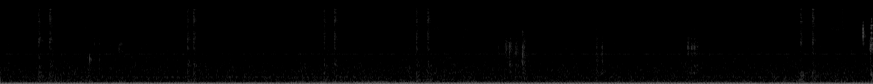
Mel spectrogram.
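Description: Computer mouse clicking about ten times at irregular intervals, some clicks in quick pairs, as points of a line are placed. A low steady hum runs underneath.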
